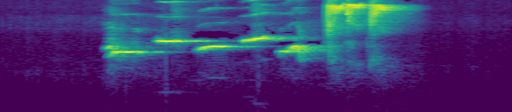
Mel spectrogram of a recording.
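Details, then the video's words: Bait song of an orange-headed thrush singing vigorously to draw other thrushes into singing: several sweet, whistled notes in steps, rising then falling, closing with a rasping high burst. "ANIS KEMBANG GACOR MEMBUAT ANIS KEMBANG IKUT BUNYI, PANCINGAN ANIS KEMBANG"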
